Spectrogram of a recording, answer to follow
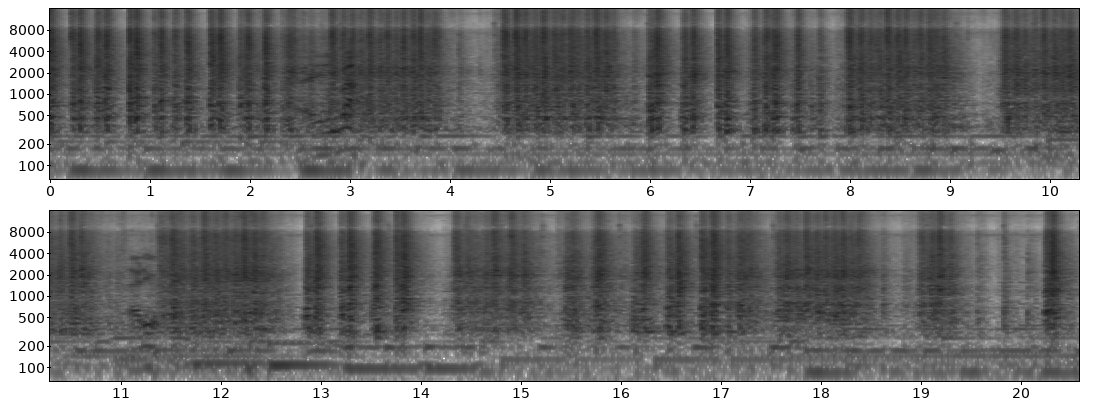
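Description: Fried tapioca chips rattling inside a covered bowl as it is shaken to coat them with salt and masala. The rattle comes in long runs with short breaks.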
